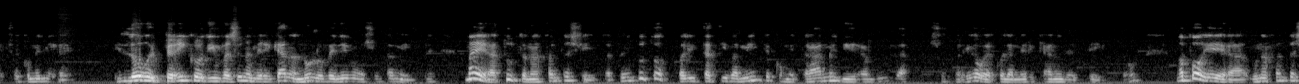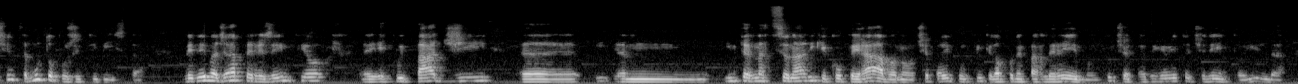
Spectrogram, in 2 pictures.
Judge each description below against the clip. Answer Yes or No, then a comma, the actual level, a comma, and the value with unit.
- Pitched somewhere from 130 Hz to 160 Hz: Yes, medium, 140 Hz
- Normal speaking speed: Yes, average, 150 wpm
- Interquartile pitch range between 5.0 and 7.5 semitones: Yes, wide, 5.6 semitones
